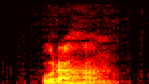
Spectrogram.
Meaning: hurricane
- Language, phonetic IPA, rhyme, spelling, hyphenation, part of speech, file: Ukrainian, [ʊrɐˈɦan], -an, ураган, ура‧ган, noun, LL-Q8798 (ukr)-ураган.wav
